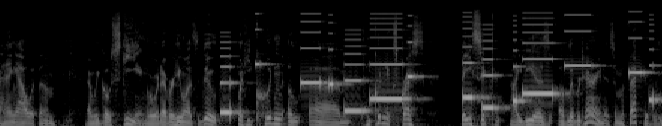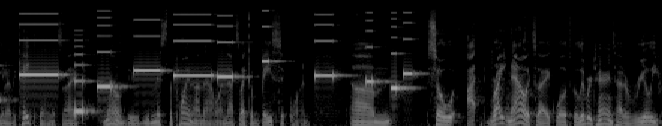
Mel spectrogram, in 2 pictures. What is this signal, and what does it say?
Electronic bleeps of random pitch and length, with room echo and speech in English. There is no code.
